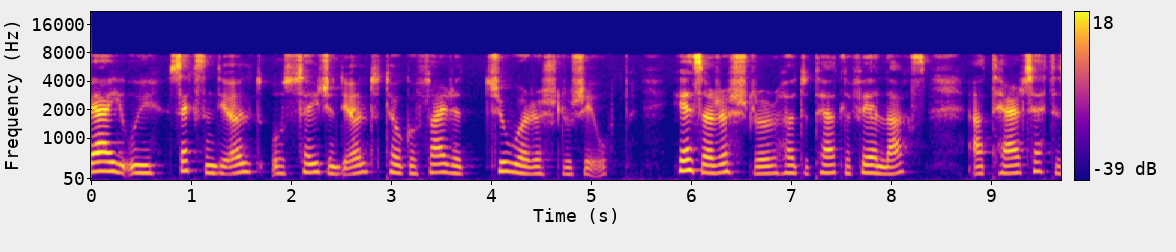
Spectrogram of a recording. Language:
Faroese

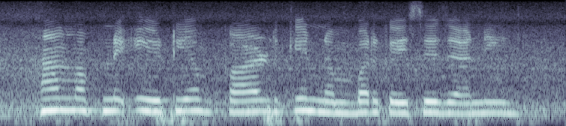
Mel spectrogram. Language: Bhojpuri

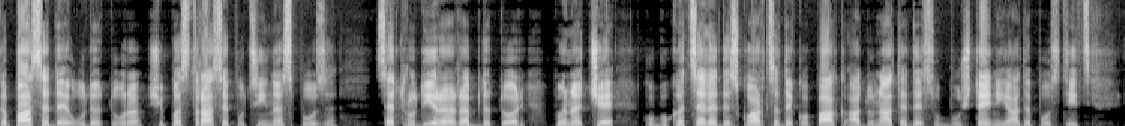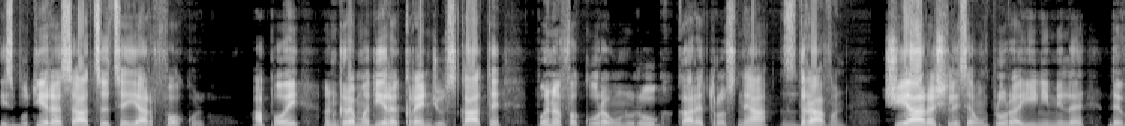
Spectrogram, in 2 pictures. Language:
Romanian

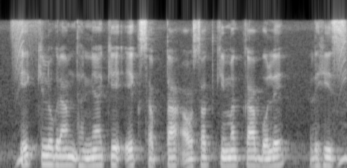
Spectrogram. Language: Chhattisgarhi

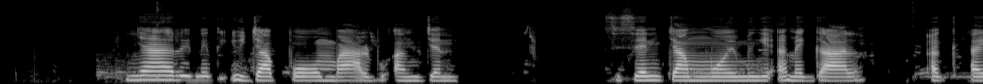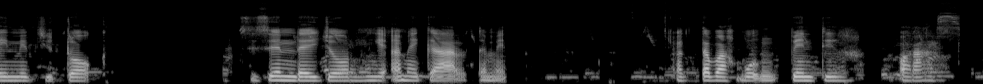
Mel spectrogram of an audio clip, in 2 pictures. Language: Wolof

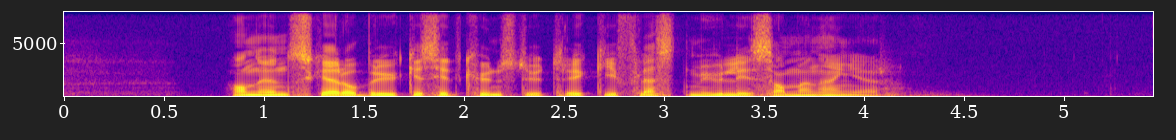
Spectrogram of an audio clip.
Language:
Norwegian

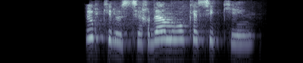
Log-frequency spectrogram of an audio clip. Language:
Arabic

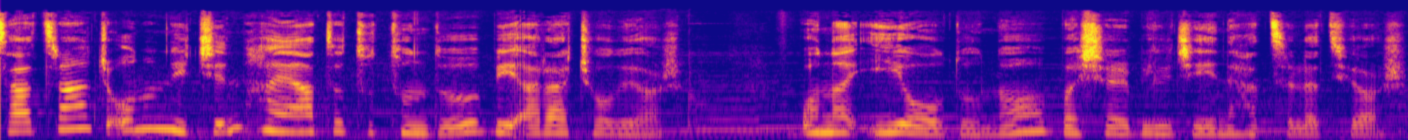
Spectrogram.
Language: Turkish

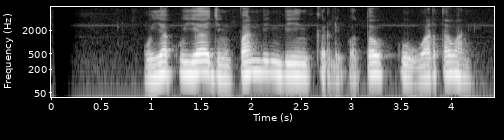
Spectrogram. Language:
Sundanese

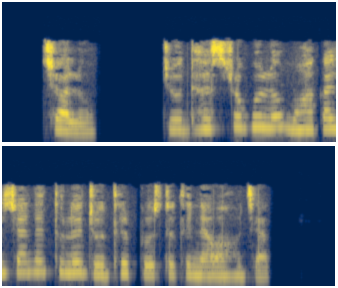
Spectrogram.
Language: Bangla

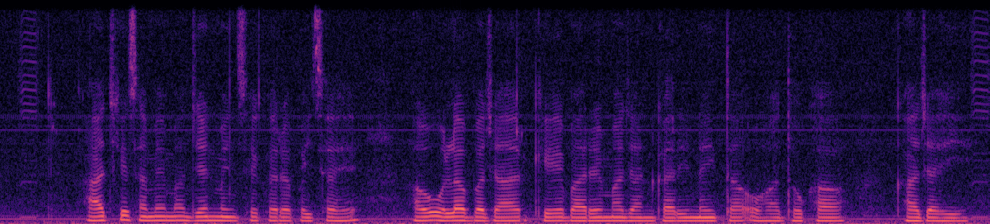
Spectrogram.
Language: Chhattisgarhi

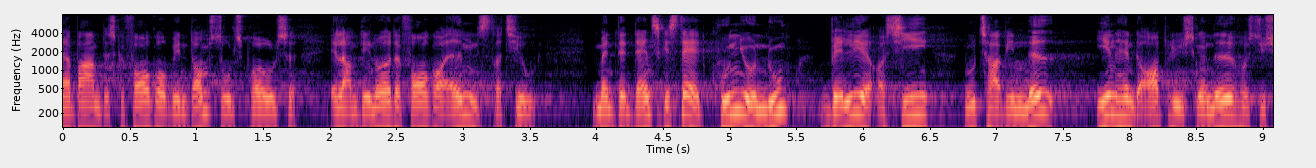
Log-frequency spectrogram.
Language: Danish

